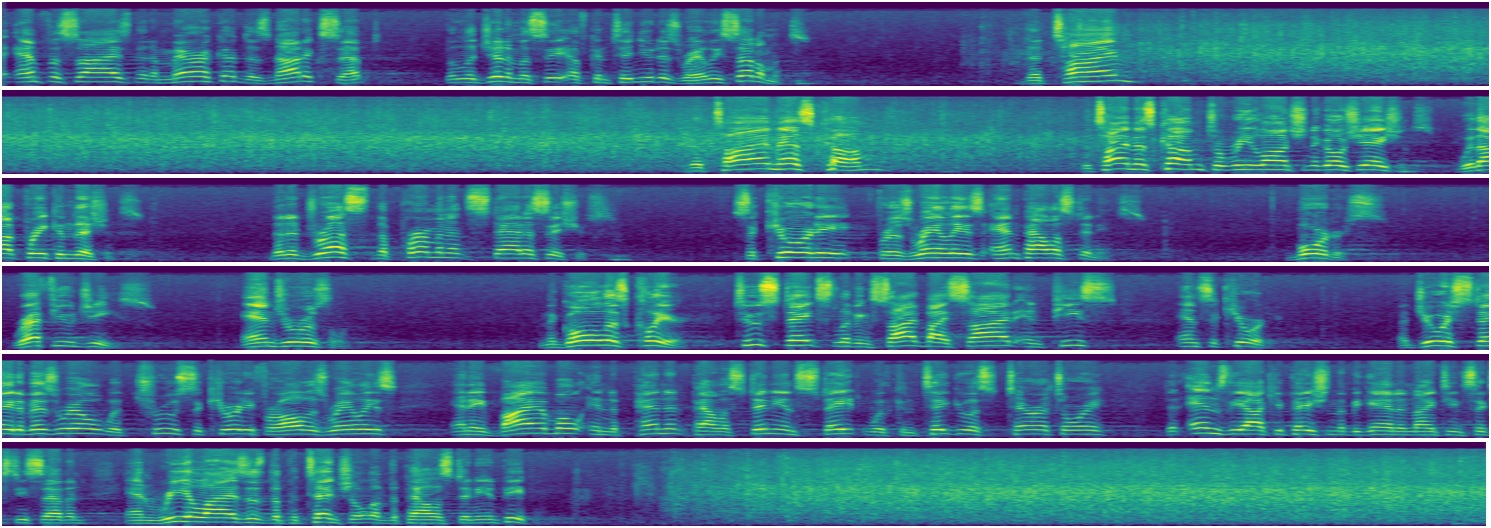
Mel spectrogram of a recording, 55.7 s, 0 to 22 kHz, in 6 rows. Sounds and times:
Male speech, man speaking: 0:00.0 - 0:05.1, 0:06.4 - 0:07.1, 0:13.6 - 0:14.8, 0:16.1 - 0:19.4, 0:20.3 - 0:22.4, 0:23.2 - 0:25.7, 0:26.7 - 0:27.2, 0:28.0 - 0:28.8, 0:29.4 - 0:30.0, 0:31.3 - 0:35.8, 0:36.6 - 0:49.8
Narration, monologue: 0:00.0 - 0:08.2, 0:12.6 - 0:50.7.

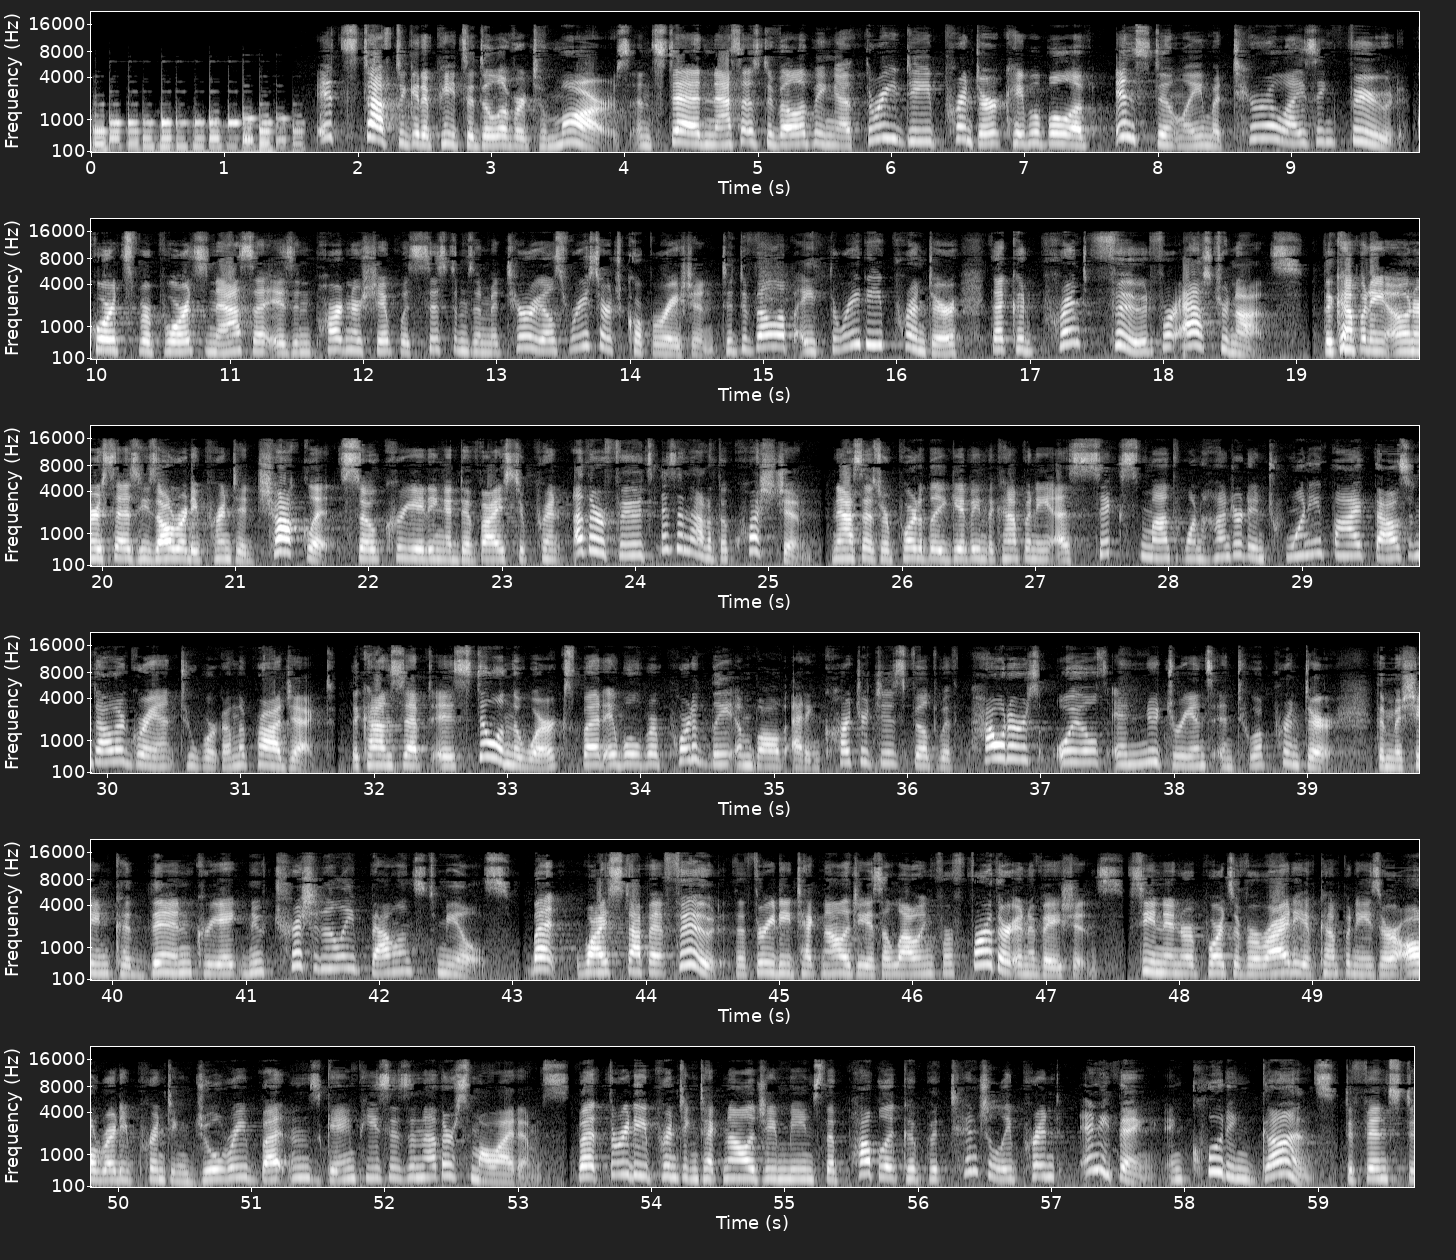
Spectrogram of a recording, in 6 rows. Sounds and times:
Speech: 0:01.7 - 0:59.7.

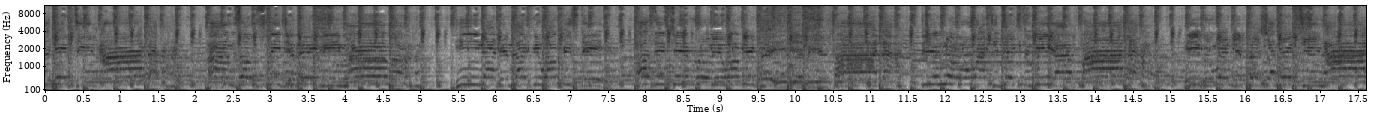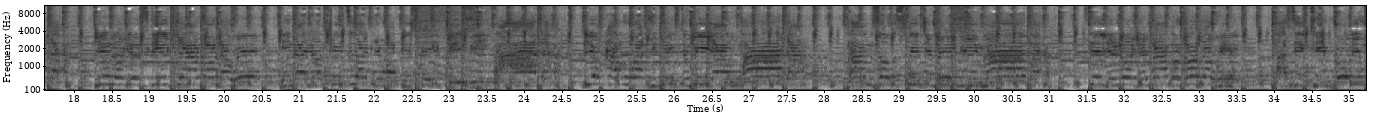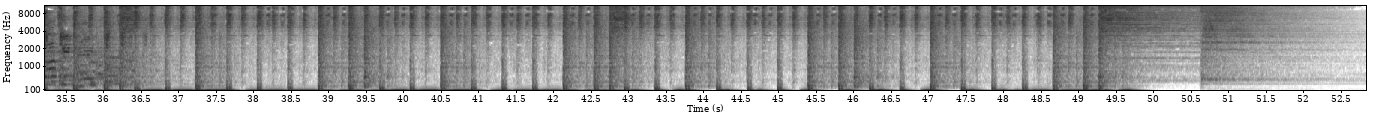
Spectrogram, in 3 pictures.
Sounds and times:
Rapping: 0:00.0 - 0:36.6
Pop music: 0:00.0 - 0:37.0
Hip hop music: 0:00.0 - 0:49.8
Reggae: 0:00.0 - 0:52.1.

